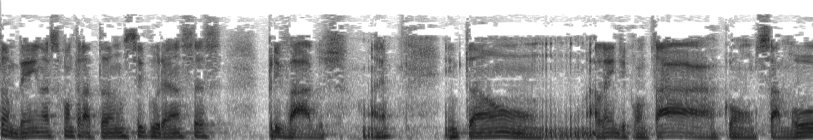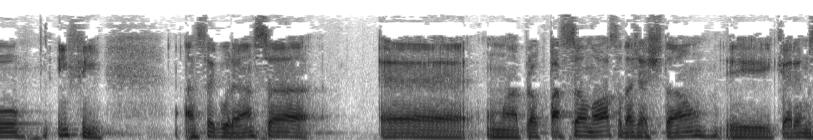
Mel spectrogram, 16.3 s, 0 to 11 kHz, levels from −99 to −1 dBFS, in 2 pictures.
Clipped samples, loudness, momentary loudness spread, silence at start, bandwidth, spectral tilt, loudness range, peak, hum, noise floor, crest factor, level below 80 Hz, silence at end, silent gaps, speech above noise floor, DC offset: under 0.1%; -16 LUFS; 9 LU; 0 s; 8 kHz; -6 dB/octave; 3 LU; 0 dBFS; none; -49 dBFS; 16 dB; -28 dBFS; 0 s; none; 33 dB; under 0.1%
